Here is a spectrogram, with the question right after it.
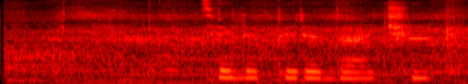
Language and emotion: Russian, neutral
